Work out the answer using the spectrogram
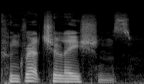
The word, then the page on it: congratulations: British English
